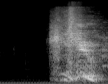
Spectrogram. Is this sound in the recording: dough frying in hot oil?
no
